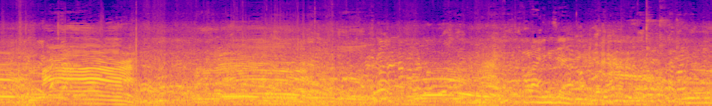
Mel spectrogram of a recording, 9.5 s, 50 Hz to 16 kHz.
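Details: Sahiwal bull calves at a cattle market in Joypurhat, bought by a farmer on 17 August 2024; several deep, drawn-out moos with stacked harmonics rise and fall over steady crowd chatter and people talking.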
